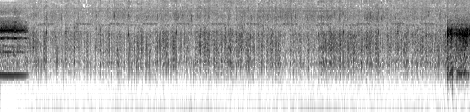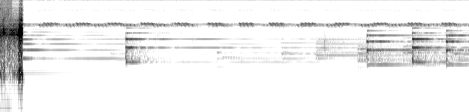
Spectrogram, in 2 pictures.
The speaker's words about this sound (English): Why classical music? I walked over to the radio.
